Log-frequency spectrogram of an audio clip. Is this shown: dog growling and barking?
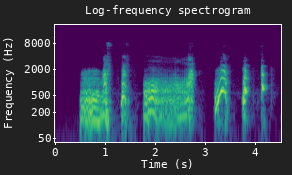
yes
